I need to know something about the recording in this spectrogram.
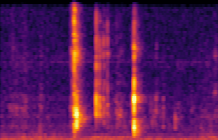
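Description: A few short clicks and scrapes, about three in a row near the middle, from small craft supplies being handled as a jar of mica powder is picked up.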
